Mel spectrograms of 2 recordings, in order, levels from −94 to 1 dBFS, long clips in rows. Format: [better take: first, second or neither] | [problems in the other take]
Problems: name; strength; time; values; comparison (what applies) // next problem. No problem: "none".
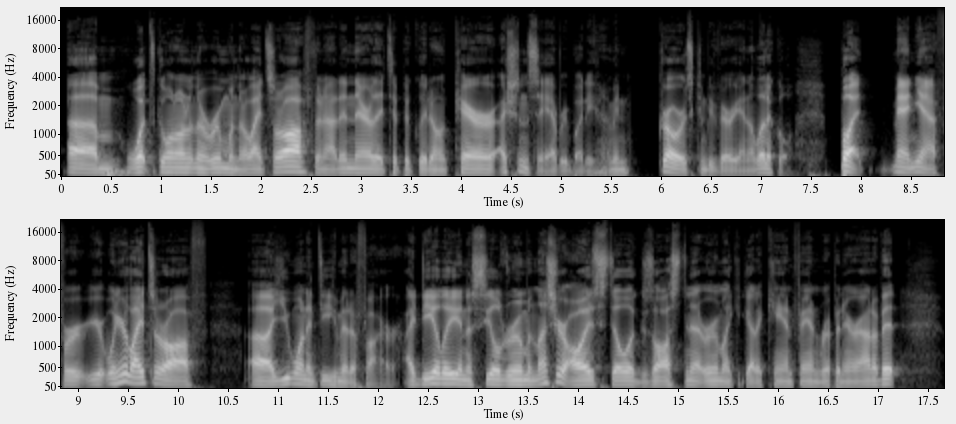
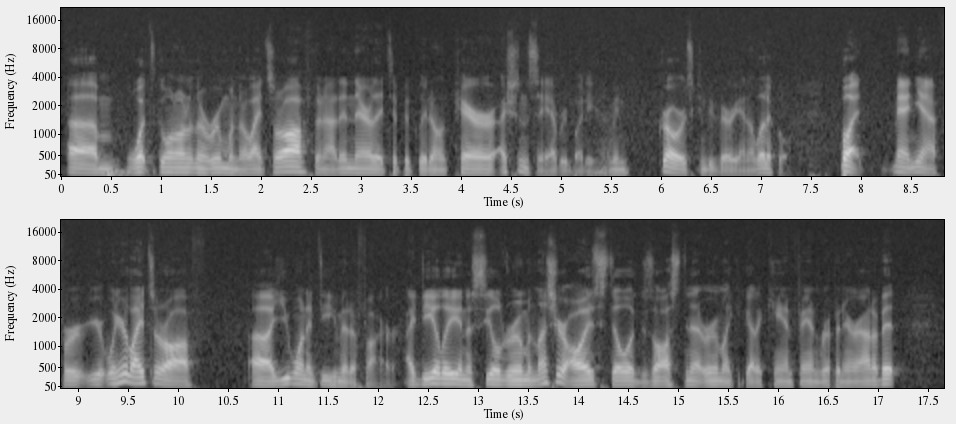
first | hiss; faint; throughout; 25 dB below the speech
